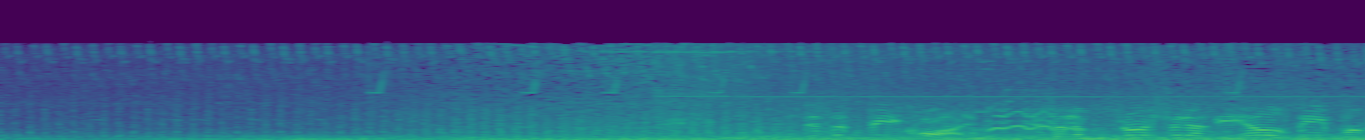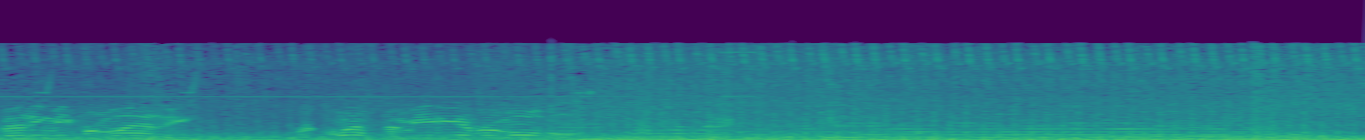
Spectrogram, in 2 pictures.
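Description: A helicopter approaches with a rising rotor roar.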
